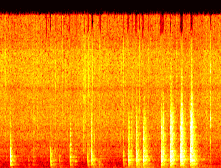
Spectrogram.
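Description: Egg frying in a big hot pan for fried rice, heard as a low sizzle under a run of scraping, clacking spatula strokes that start sparse and grow quicker and louder.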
